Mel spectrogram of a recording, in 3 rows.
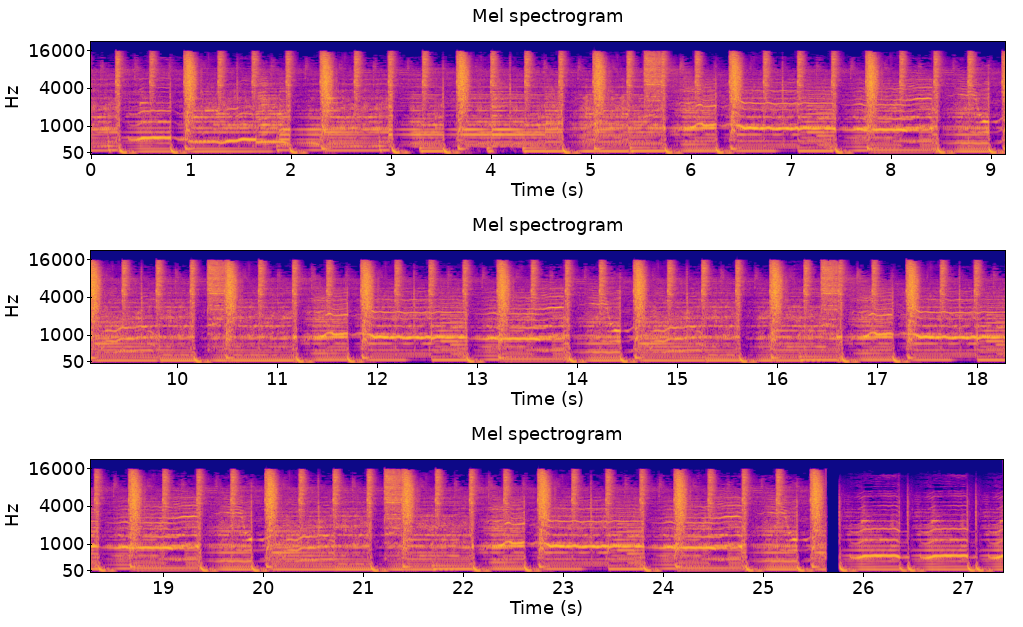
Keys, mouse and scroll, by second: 9.6 right click, 10.8 click, 13.2 ctrl+d, 13.7 v, 14.4-16.9 alt+drag, 16.9 Up, 19.7 ctrl+t, 20.6-22.3 shift+drag, 23.6-26.1 alt+drag, 26.1 ctrl+t, 27.1-27.4 shift+drag.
